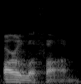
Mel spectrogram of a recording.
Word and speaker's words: Arlathan: No, they keep pronouncing it Arlathan. It's Arlathan.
